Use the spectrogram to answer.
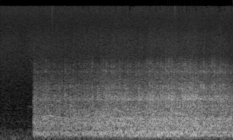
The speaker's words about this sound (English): Behind the wheel of that bulldozer is Mayor Washington, wearing a bright red hard hat, officially starting construction on the center.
